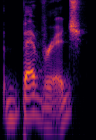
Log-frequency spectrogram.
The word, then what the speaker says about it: Beveridge: Yes, his last name is legitimately Beveridge, but spelled like the crest of a hill or a ridge, rather than the liquid sense with an A-G in English. It's pronounced the same, though.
